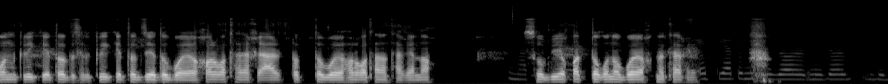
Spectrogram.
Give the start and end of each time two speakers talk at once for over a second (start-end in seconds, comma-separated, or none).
none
